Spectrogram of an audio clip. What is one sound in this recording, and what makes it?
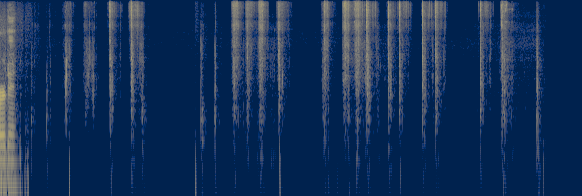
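Footsteps swish through grass at a steady walking pace.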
